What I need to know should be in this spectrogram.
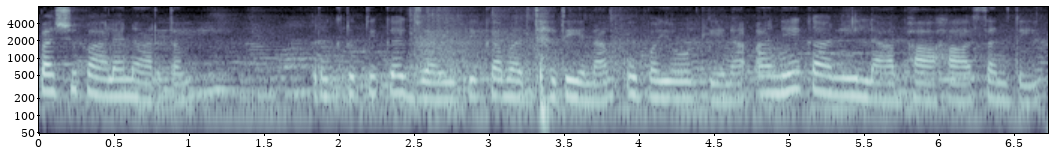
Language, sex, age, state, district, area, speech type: Sanskrit, female, 18-30, Kerala, Malappuram, rural, spontaneous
